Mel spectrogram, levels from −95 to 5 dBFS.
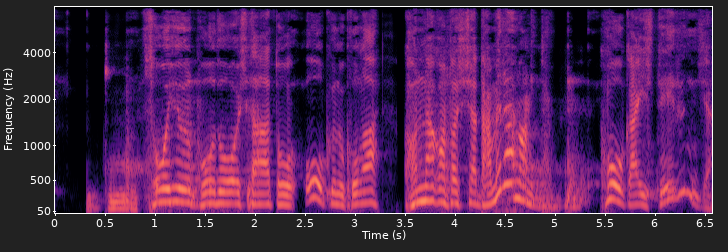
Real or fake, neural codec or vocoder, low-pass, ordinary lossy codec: fake; codec, 16 kHz, 2 kbps, X-Codec, WavLM features, trained on Multilingual LibriSpeech; none; none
